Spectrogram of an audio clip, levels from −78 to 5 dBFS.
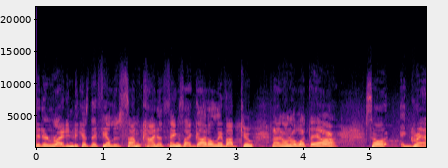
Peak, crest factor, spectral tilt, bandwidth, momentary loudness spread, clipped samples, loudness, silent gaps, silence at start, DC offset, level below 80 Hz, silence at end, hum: -2 dBFS; 12 dB; -6.5 dB/octave; 11.5 kHz; 5 LU; under 0.1%; -16 LUFS; none; 0 s; under 0.1%; -48 dBFS; 0 s; none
